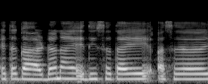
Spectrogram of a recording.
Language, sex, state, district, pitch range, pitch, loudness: Marathi, female, Maharashtra, Gondia, 245-255 Hz, 250 Hz, -14 LUFS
